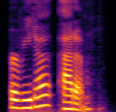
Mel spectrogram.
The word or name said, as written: Farida Adam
